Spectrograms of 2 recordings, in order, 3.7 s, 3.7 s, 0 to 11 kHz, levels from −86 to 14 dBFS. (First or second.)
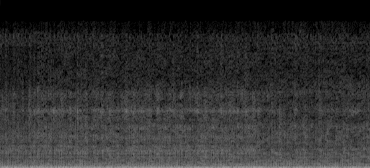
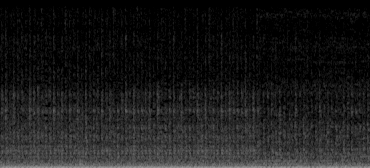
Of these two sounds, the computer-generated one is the first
